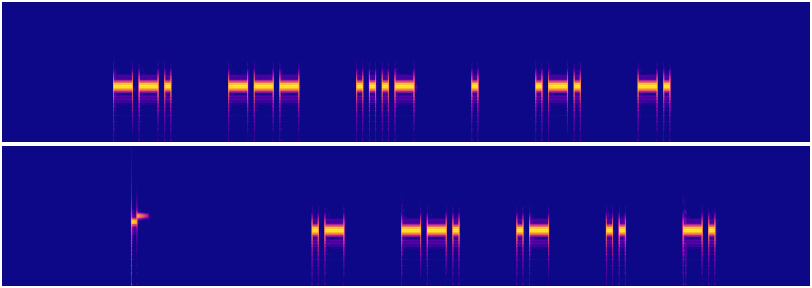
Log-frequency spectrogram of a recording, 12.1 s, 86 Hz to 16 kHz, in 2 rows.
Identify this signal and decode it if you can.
Morse code, heard as a keyed tone, about 25 wpm, spaced as for 14 wpm, 700 Hz. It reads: GOVERN AGAIN
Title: 3x Character Spacing - Top 500 Words - 25wpm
